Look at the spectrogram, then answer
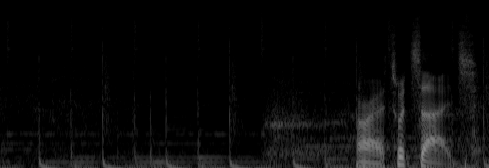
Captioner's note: upbeat music; breathes heavily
